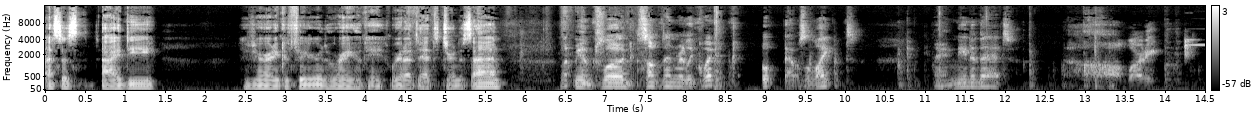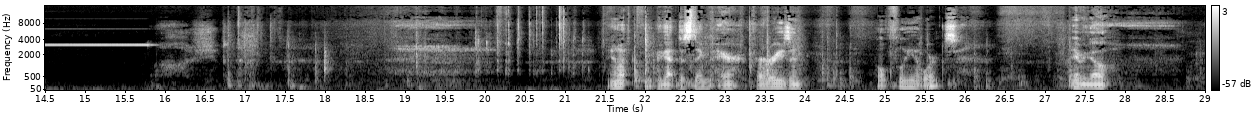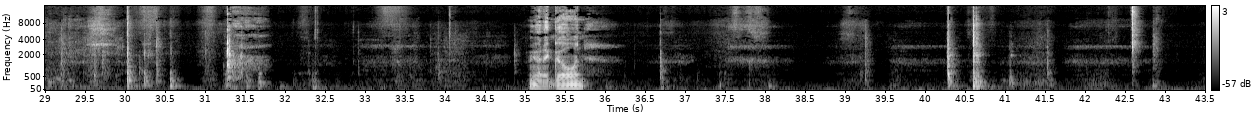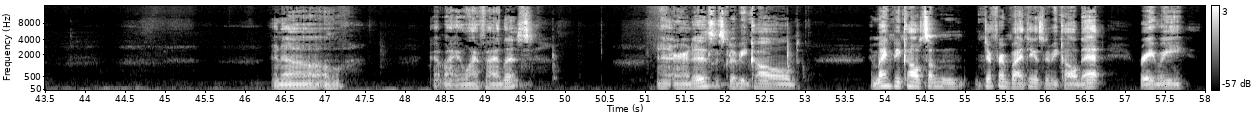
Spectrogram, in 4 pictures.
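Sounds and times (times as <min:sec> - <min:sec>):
long electronic beep: 0:14.2 - 0:16.1.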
